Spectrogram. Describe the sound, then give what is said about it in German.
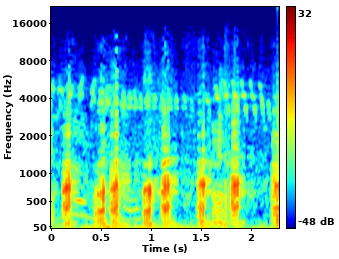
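American Guinea Hogs, an 18th-century pig breed, give a quick run of many short, snuffling grunts at an uneven rhythm. The grunts are moderately loud and stand alone with no talk. “Diese Schweine nennt man American Guinea Hogs. Das ist eine typische Zucht aus dem 18. Jahrhundert.”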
